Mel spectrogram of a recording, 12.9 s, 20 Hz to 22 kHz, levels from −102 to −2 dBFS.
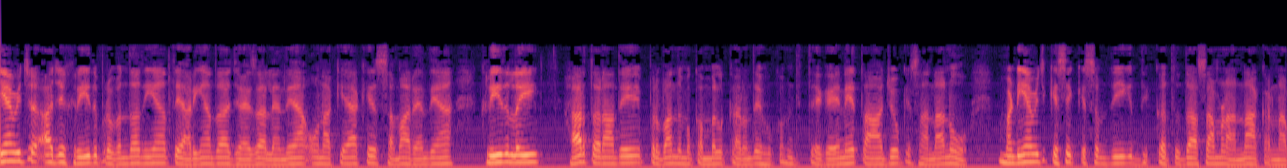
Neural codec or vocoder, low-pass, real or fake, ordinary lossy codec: none; 7.2 kHz; real; none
